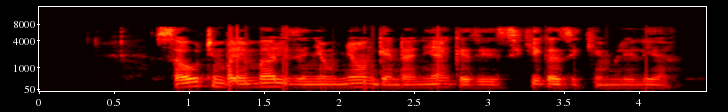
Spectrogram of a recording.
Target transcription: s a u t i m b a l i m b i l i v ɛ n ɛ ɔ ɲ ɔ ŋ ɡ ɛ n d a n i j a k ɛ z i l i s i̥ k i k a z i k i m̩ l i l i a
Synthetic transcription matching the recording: s a u t i m b a l i m b a l i z ɛ ɲ ɛ u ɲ ɔ ŋ ɡ ɛ n d a n i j a k ɛ z i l i s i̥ k i k a z i k i m̩ l i l i a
